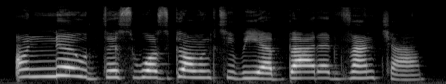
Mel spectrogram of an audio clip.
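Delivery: plain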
